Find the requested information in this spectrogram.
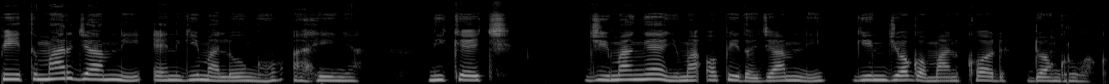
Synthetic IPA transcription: pɪt̪mard͡ʒamnɪɛnɡɪmaloŋoahɪɲa | niket͡ʃ | d͡ʒimaŋɛɲmaʔɔpɪd̪ɔd͡ʒamnɪ | ɡɪnd͡ʒɔɡɔmankʰɔdː | ɔŋɡrwɔk

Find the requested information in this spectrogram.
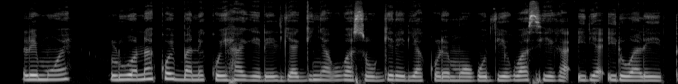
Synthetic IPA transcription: ɾemwɛ | ɾuɔnakoibanekweɦaɣeɾeɾiaɡiɲaɣoɣasoːɡeɾeɾiakoɾɛmɔɣoðieɣwasieɣaʔiɾeaʔiɾoaɾeːtɛ

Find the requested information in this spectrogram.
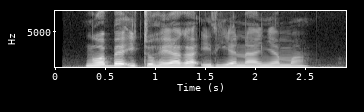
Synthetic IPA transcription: ŋɔbɛitoɦɛaɣaʔeɾijanaɲama

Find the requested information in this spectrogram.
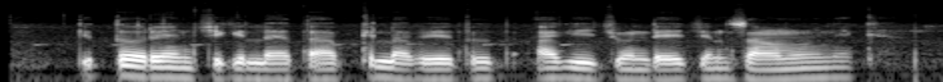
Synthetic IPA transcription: kit̪ːoɾeːnt͡ʃikilɛːt̪a̰p̚kilɐbeːt̪ud̪ɐɡit͡ʃuɳɖeːt͡ʃinsaːmuːnik

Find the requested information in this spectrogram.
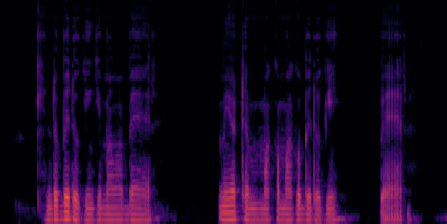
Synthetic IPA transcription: kʰendobedoɡɪŋɡɪmamabɛr | mɪjɔtɪmɔmakamaɡobedoɡɪ | bɛ̰r

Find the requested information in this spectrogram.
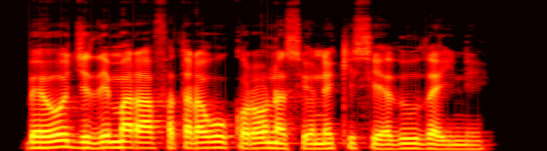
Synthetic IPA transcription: bɛod͡ʒeðemaɾaːfataɾaɣokɔɾɔnasiɔnɛkisiaðuðaine

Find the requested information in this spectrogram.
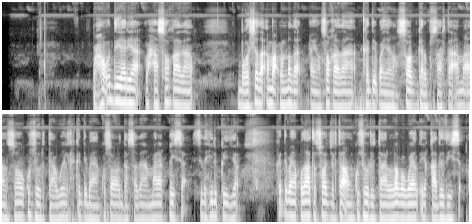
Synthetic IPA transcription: wɑħɑːnʔʊd̪ɪjaːɾɪja̰ːwɑħɑːnsɔːqɑːðaː | bɔʃɐðɐ̰ʔɐmɐ̰ʕʊnːɐðɐɐjaːnsɔːqɑːðaːkʰɐd̪ɪbɐjaːnsɔːɡɐlbsaːrt̪ʰa̰ːʔɐ̰mɐaːnsɔːkʰʊsɔːɾ̚t̪ʰaːwɛːlkʰɐ̥kʰɐd̪ɪbɐjaːŋkʰʊsɔːd̪ɐrsɐðaːmɐɾɑqiːsɐ̰ | sɪðɐɦɪlɪb̚kʰɐijɐr | kʰɐd̪ɪbɐjqʊðaːlt̪kʰɐsɔːt͡ʃɪrt̪ʰa̰ːʔɔ̰ŋkʰʊsɔːɾɪt̪ʰaːlɐβɐwɛːlʔḭjɞqɑːd̪ɐðiːsɐ

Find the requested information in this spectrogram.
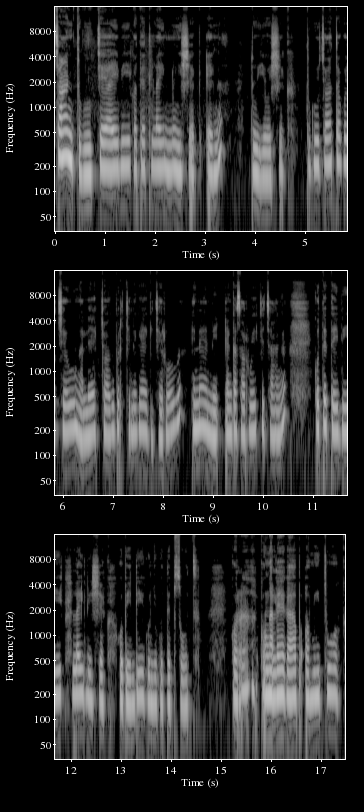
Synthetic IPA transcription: t͡ʃaŋtukuk̚t͡ʃeaebikɔtɛtlajnːuiʃḛkeŋa | tujoʃḛk | tukuk̚t͡ʃɔtɔkot͡ʃewuŋalɛk̚t͡ʃɔkɪbirt͡ʃinikɛkit͡ʃeɾoka | ɪnɛnɪeŋɡasarwek̚t͡ʃit͡ʃaŋakotɛtejbiklainiʃekkopendikuɲekotepsot | kɔɾakoŋalɛkapɔmitwɔk

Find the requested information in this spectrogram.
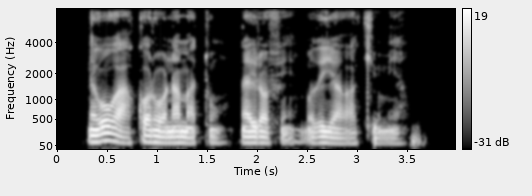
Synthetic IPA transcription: neɣoɣakɔɾɔnamatunaiɾɔfḭmo̰ðiawa̰kʰiumia

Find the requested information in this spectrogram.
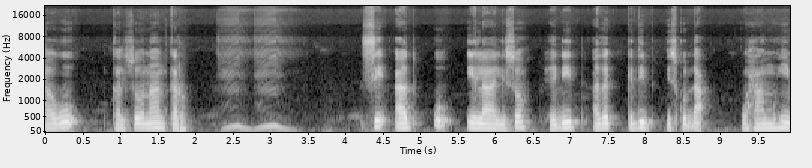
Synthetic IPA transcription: ɐɣʊ | kʰɐlsɔːnaːŋkʰɐɾɔ | sɪaːd̪ | ʊ | ɪlaːlɪsɔ | ħɪɗiːd̪ɐðɐɡ̚kʰɐd̪ibɪskʰʊɖɑ̰ʕ | wɑħɑːmʊɦiːm

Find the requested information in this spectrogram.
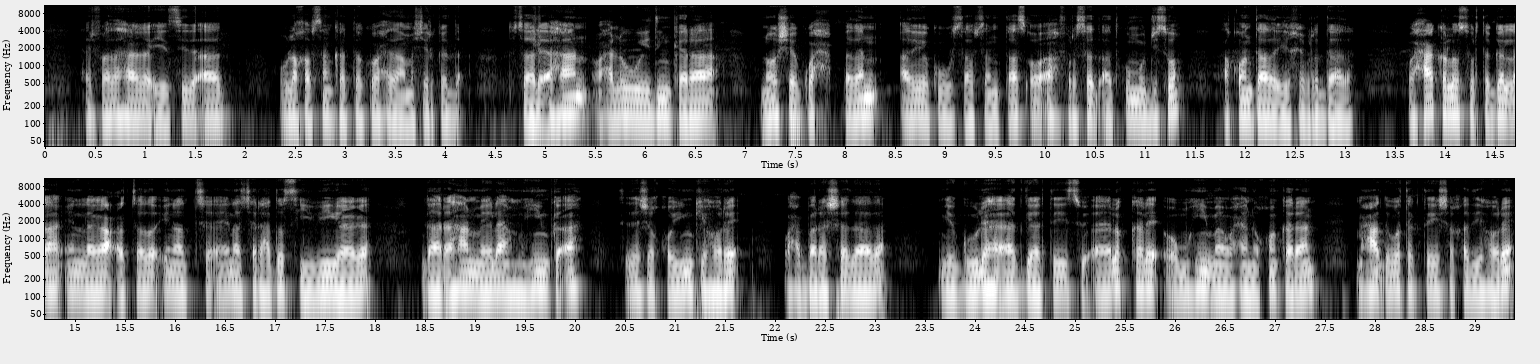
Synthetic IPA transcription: ħɪrfɐðɐɦaːɣɐʔijɞsɪðɐ̰ʔaːd̪̚ | ʊlɐqɑbsɐŋkʰɐrt̪ʰɔkʰɔːħd̪ɐːmɐʃɪrkʰɐd̪ːɐ | t̪ʰʊ̥saːlɛɐɦaːnwɑ̰ħɑːlɐwɛːðiːŋkʰɐɾaː | nɔːʃɛːɡwɑħbɐðɐn | ʔɐðɪɣɐkʰʊkʊsaːbsɐnt̪ʰaːsɔːʔɐhfʊrsɐd̪a̰ːd̪kʰʊmuːt͡ʃɪsɔ | ʔɑqɔːnt̪ʰaːðɐijɞχɪbɾɐd̪aːðɐ | wɑħɑːkʰɐlɔːsuːrt̪ʰɐɡɐlɐhʔɪ̰nlɐɣɐʕɔ̰d̪sɐðɔʔ̪ɪnaːd̪ʃɐrɑħd̪ɔsiːviːɣaːɣɐ | ɡaːɾʔɐɦaːnmɛːlɐɦɐmʊɦiːmkʰɐʔɐh | sɪðɐʃ̬ɑqɔːjɪŋkʰiːɦɔɾɛ | wʔɑħbɐɾɐʃɐðaːðɐ | ijɔɡuːlɐɦɐʔaːd̪ɡaːrt̪ʰɛjsʊʔaːlɔkʰɐlɛʔɔːmʊɦiːmɐwɑħɑjnɔqɔŋkʰɐɾaːn | mɑħɑːd̪ʊɣʊt̪ʰɐkt̪ʰɛjʃɑqɑðiːɦɔɾɛ

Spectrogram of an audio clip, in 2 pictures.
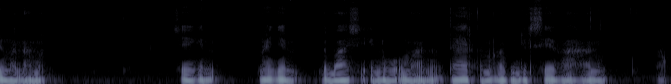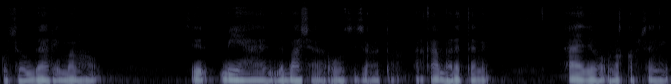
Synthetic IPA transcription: ɪmanɐ̰mɐ̰l | ʃɛkɪn | mɐd͡ʒɐnd̪ɐbaːʃɪ̰ʔɪ̰nlɐɣʊʔɪ̰ma̰ːðɔ̰t̪ʰaːjɛrkʰɐmɐrkaːkud͡ʒɪɾsɛːfaːɦanɪ | wɑħkʊsɔːɡaːɾɛmɐlɐɦɔ | sɪ̰bɪjɐɦad̪ɐbaːʃa̰ɣɐ̰ʔʊ̰ɣʊsiːs̬ɔʕɔt̪ʰɔmɐrkʰaːbɐɾɐt̪ʰɐnɐ | ʔaːd̪ɪwaːʔʊ̰lɐqɑbsɐnɛ

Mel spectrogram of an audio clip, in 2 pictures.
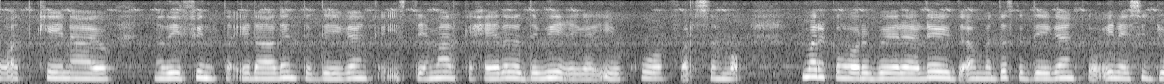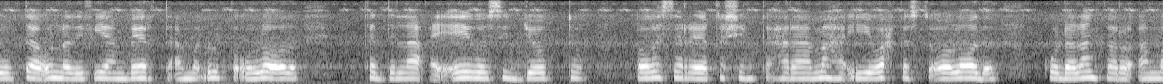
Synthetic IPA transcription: uɐd̪kʰɛjnajɔ | nɐðiːfɪnt̪ʰɐ̰ʔɪ̰laːlɪnt̪ʰɐd̪ɛːɣaːŋkʰɐɛ̰jɪ̰st̪ʰɪʕmaːlkʰɐħɛːlɐðɐd̪ɐβiːʕɪɣɐijɔkʰʊwɐfɐrsɐmɔ | mɐrkʰɐɦɔɾɛbɛːɾalɛjd̪ɐmɐd̪ɐd̪kʰɐd̪ɛːɣaːŋkʰɐɔ̰ːʔɪnɛjsɪt͡ʃɔːɡt̪ʰɐʊnɐðiːfɪjaːnbɛːrt̪ʰɐʔɐmɐɖʊlkʰɐʊlɔðɔ | kʰɐd̪ɪlaːʕɑ̰jʔɐjɐɣɔːsɪt͡ʃɔːɡt̪ʰɔ | ɔɣɐsɐrɛjqɑʃɪŋkʰɐħɑɾaːmɐɦɐʔijɔwɑħkʰɐst̪ʰɐɔːlɔːðɐ | kʰʊɖɐlɐŋkʰɐɾɔʔɐm

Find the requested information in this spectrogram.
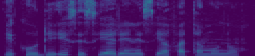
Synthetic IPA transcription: ikudiʔisisiɛɾenesiafatamunɔ

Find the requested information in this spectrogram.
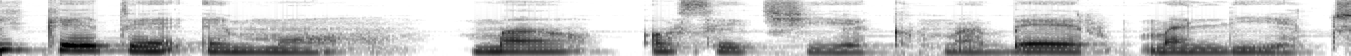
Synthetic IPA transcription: iketɛʔɛmɔ | ma | ɔsɛt͡ʃiekmabɛrmaliet

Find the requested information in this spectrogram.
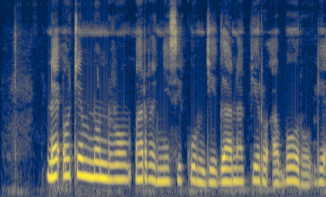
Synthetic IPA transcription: nɛʔɔtɪmnonɾomarːɛɲɪsɪkwomd͡ʒiɡanapjeɾoʔaboɾoɡɪ

